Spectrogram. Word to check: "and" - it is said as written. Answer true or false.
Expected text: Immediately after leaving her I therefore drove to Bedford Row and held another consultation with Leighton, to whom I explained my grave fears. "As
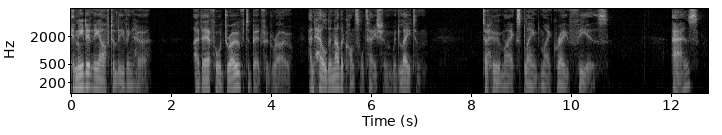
true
